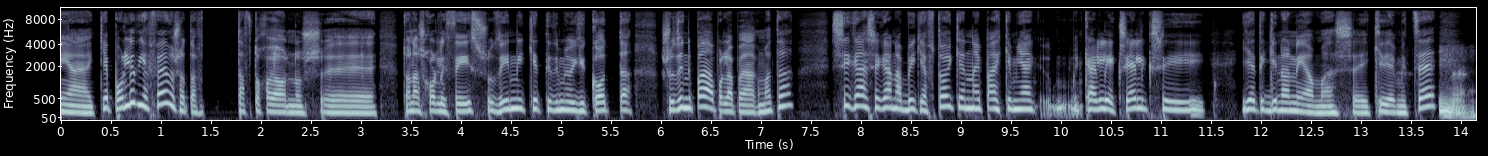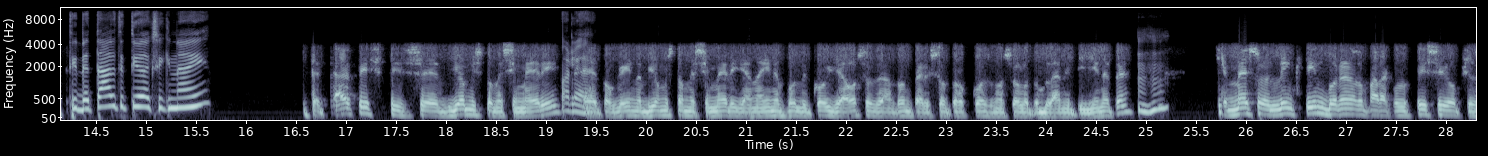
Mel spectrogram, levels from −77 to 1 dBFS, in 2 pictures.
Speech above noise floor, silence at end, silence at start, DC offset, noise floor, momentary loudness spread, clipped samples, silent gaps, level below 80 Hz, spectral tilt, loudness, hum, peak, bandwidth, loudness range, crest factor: 47 dB; 0 s; 0 s; under 0.1%; -66 dBFS; 5 LU; under 0.1%; none; -44 dBFS; -5 dB/octave; -20 LUFS; none; -8 dBFS; 10.5 kHz; 2 LU; 12 dB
